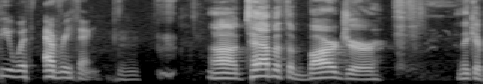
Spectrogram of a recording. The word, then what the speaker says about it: Barger: last name is mispronounced it sounds like it is spelled barge like the boat with the er pronunciation which you could put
